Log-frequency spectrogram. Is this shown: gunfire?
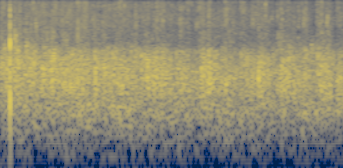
no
